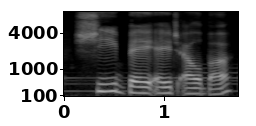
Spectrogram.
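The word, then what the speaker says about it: Xibalba: already in the Underworld zabba pronounced she B Elba which is a very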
